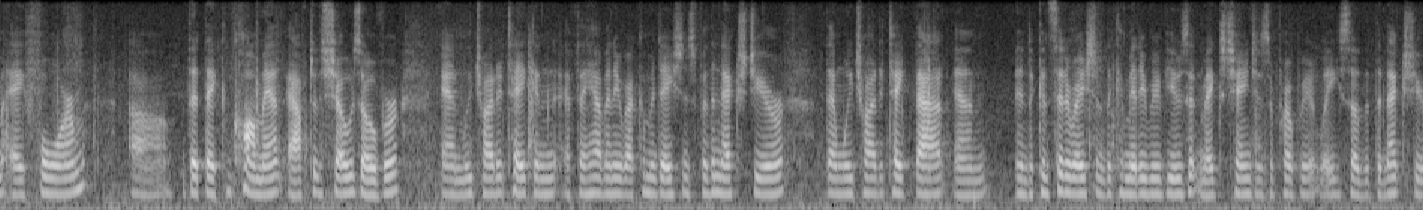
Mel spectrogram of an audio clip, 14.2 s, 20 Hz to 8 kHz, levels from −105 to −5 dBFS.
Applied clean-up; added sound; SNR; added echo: none; none; none; none.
